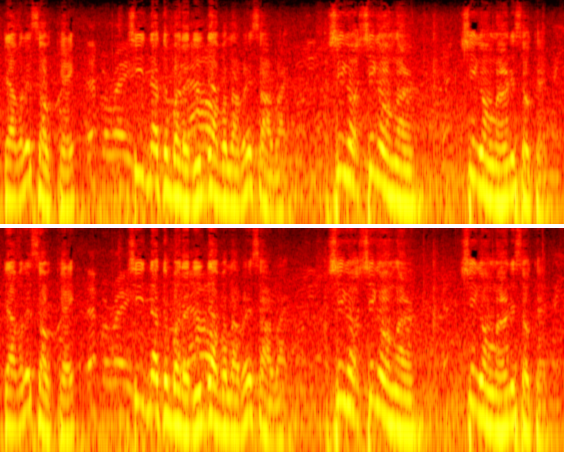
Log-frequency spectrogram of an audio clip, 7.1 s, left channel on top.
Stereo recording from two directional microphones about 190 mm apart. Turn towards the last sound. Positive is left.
turn(degrees=-5)  # may be behind; listen again after turning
